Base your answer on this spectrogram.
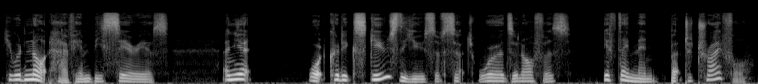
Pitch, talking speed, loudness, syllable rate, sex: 165 Hz, 200 wpm, -21 LUFS, 5.2 syllables/s, female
